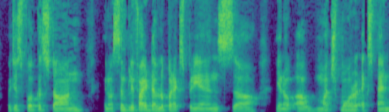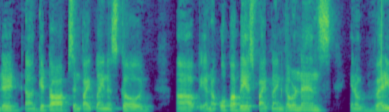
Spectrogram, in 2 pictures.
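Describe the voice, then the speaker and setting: A man presenting a product keynote as a company chief executive, speaking haltingly and often repeating words and phrases. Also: a little high.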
